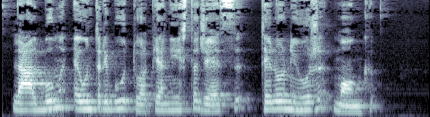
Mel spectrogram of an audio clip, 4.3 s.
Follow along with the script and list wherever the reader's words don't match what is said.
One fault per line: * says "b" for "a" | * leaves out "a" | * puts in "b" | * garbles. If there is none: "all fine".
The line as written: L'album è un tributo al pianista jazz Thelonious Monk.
all fine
